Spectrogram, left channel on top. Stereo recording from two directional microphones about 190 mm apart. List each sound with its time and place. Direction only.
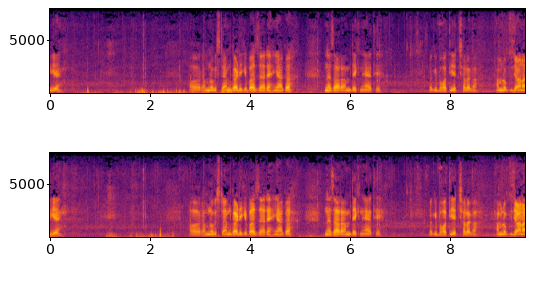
0.0 s speech: 15° left (ahead or behind)
2.8 s speech: 15° left (ahead or behind)
3.3 s a man's voice: 30° left (ahead or behind)
5.7 s speech: centre (ahead or behind)
6.0 s speech: 20° left (ahead or behind)
7.5 s speech: 20° left (ahead or behind)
